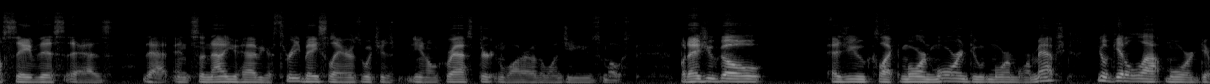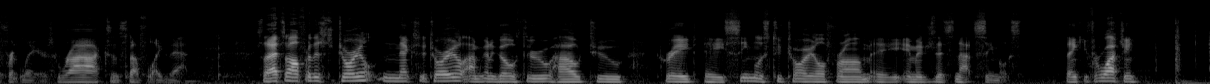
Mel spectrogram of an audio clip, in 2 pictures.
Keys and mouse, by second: 2.8 click, 6.1 click, 23.9 alt+F9.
